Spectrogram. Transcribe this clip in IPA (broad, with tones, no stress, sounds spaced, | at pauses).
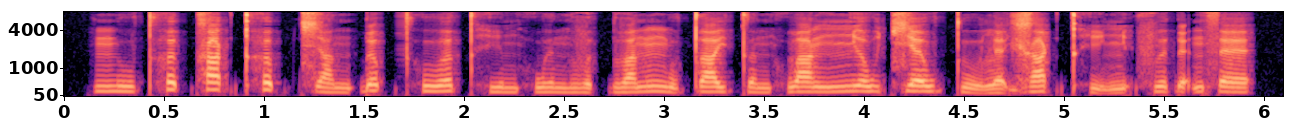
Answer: n ṳ˨˩ t̪ʰ ə˦˥ t̚ x a˦˥ k̚ t̪ʰ ə˦˥ p̚ t͡ɕ a̤˨˩ n ɗ ə˦˥ p̚ t̪ʰ u˨˦ ə̯ t̪ʰ i̤˨˩ m h w ɨ̤˨˩ n v ə˨˩ t̚ v a˨˦ n ŋ u˧˩ t̪ a˧ j t̪ ə̤˨˩ n h w a˧ ŋ ɲ ə˧ w t͡ɕ ɛ˧ w t̪ u˧˩ l ɛ̰˧˨ j ɣ a˦˥ k̚ t̪ʰ i˧˩ ɲ ə̰˧˨ w f ɨ˧ ɗ ɛ̰˧˥ n s ɛ˧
